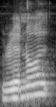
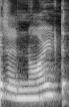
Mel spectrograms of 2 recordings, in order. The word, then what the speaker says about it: Renault: सो रेनॉल्ट इज़ a French automobile company. ये एक France में इसका हेडक्वार्टर है। ये एक फ्रेंच कंपनी है, इसलिए इसका प्रोनाउंसिएशन भी रेनॉल्ट नहीं है, इसका प्रोनाउंसिएशन रेनॉ है।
